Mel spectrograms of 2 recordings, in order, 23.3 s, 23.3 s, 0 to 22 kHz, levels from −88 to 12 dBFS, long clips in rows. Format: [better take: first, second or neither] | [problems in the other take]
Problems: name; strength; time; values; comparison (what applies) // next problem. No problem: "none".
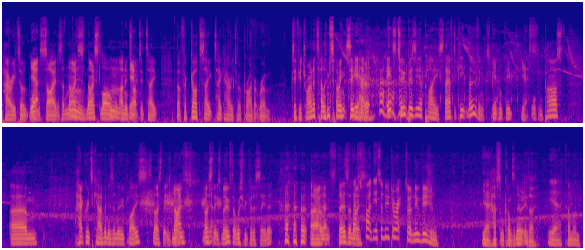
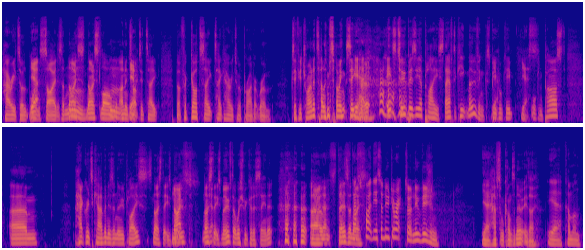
second | animal sounds; noticeable; throughout; 15 dB below the speech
